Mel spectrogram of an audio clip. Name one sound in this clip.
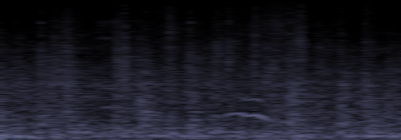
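Footsteps run over rough ground.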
